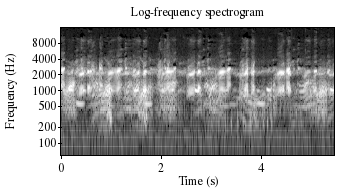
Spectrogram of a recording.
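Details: Chorus of croaking frogs: many overlapping rasping calls in uneven bursts, roughly one swell per second, with short whistle-like tones mixed in.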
